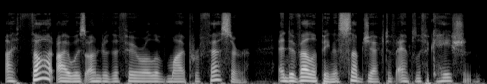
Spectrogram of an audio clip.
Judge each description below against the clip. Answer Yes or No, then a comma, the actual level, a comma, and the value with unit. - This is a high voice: No, medium, 140 Hz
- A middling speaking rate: Yes, average, 195 wpm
